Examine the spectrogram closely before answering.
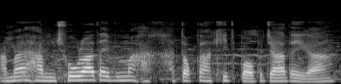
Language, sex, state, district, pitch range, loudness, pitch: Wancho, male, Arunachal Pradesh, Longding, 150-185 Hz, -17 LUFS, 170 Hz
